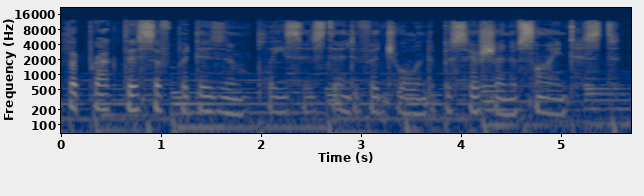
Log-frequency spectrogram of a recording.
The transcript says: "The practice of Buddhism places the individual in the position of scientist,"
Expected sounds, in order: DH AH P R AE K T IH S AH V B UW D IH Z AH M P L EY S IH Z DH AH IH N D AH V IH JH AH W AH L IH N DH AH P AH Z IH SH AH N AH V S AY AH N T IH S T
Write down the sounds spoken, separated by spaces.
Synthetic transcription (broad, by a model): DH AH P R AE K T IH S AH V B UW D IH Z AH M P L EY S IH Z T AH IH N D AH V IH JH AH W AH L IH N DH AH P AH Z IH SH AH N AH V S AY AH N T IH S T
